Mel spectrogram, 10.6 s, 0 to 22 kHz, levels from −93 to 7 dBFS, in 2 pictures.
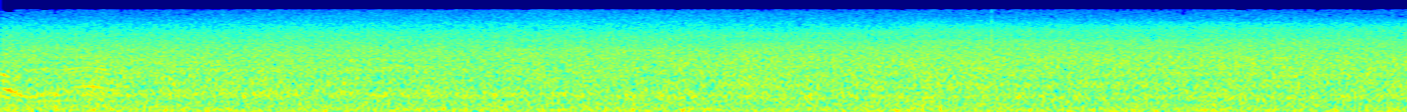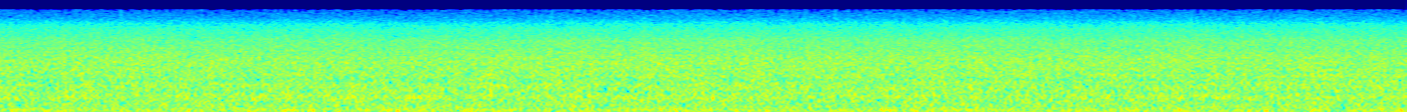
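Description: Nothing is technically wrong with this clip.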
